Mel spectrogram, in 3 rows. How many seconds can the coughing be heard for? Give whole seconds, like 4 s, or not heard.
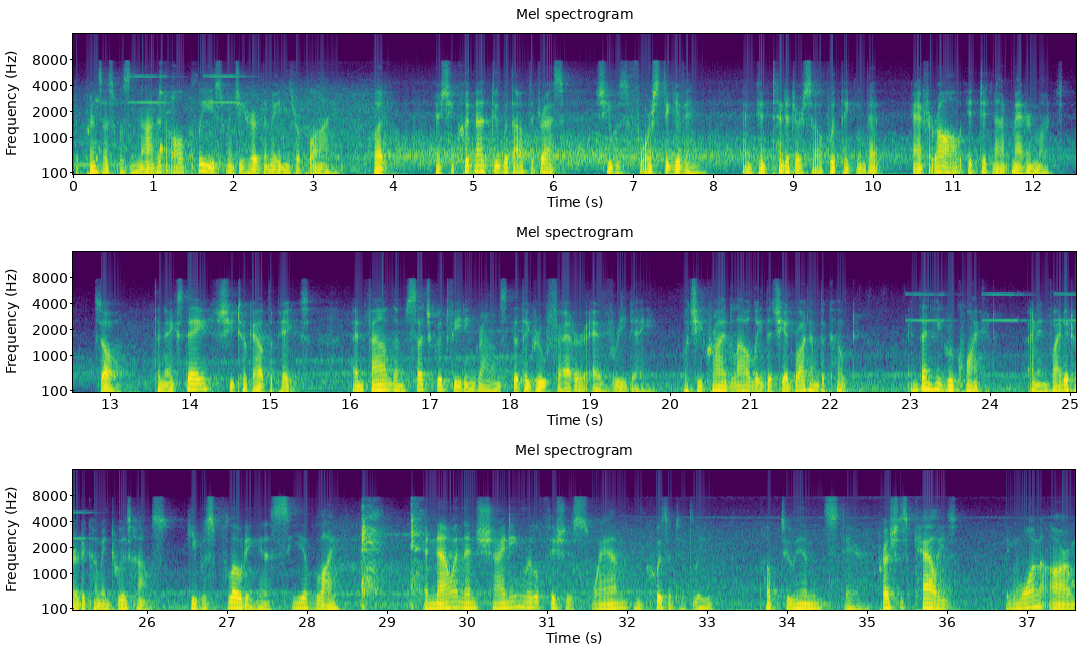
2 s.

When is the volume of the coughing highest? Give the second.
29 s.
